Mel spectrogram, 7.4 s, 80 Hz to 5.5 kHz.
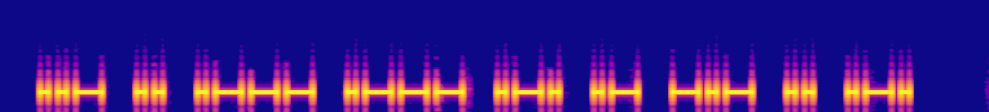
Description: Morse code, heard as a keyed tone, about 18 wpm, 550 Hz. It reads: UIJJRAKIR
